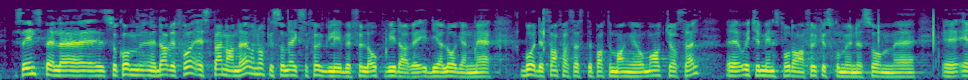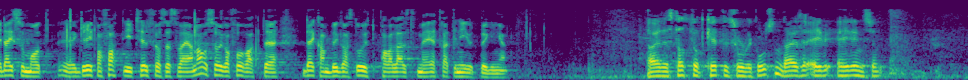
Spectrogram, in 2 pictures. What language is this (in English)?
Norwegian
